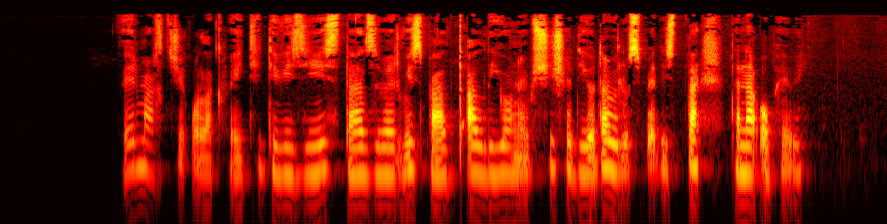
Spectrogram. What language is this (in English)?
Georgian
